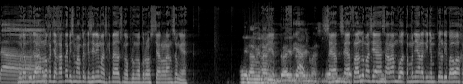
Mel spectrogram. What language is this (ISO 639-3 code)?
ind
